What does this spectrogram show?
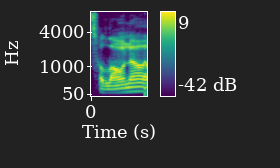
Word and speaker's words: Tolono: broke your scoring record in high school at Tolono. Is that how you say it? Yeah, Tolono Unity.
